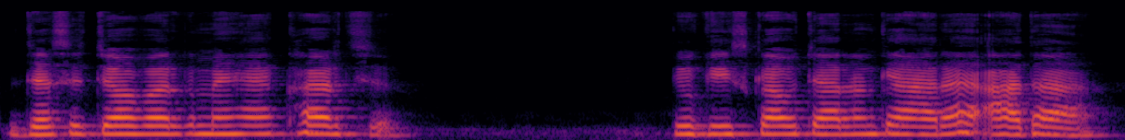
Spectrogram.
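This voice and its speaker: A woman's voice: fairly high pitch, little pitch movement. A woman teaching Hindi grammar, explaining patiently and checking understanding with rhetorical questions. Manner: patient, repeating words slowly and asking rhetorical checks. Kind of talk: classroom-style explanation.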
